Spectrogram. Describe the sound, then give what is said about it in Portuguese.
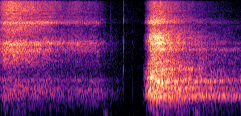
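Slow, deep breathing: a long airy breath fades out into a short pause, then a second strong breath rushes in loudly and gradually tapers off. “fala em voz alta, respira dez vezes.”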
